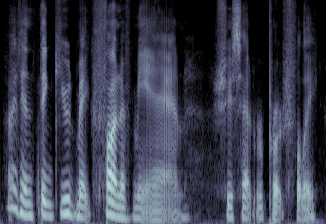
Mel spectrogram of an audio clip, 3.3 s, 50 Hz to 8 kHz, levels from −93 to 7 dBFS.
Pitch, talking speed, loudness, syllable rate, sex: 155 Hz, 220 wpm, -22 LUFS, 5.7 syllables/s, female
